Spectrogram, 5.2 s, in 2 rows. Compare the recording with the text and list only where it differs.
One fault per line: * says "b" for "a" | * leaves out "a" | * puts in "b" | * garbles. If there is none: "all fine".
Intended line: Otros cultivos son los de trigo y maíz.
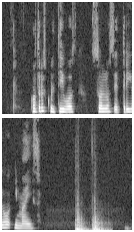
all fine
